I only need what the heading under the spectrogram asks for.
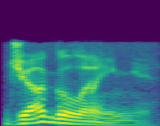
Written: juggling

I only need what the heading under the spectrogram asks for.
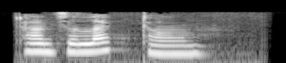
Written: tonsillectome

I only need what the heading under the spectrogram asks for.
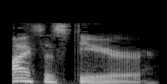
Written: isostere

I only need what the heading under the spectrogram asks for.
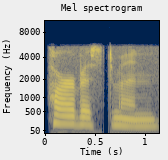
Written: harvestman

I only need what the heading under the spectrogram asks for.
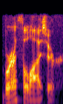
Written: Breathalyzer

